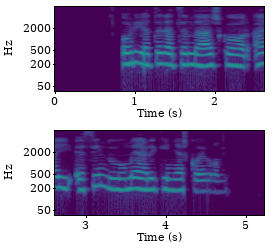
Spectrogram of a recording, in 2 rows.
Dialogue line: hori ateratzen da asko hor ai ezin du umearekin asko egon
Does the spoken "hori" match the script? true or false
true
